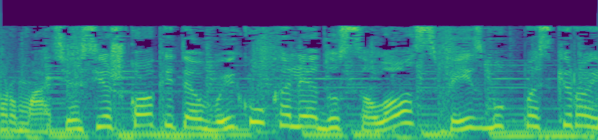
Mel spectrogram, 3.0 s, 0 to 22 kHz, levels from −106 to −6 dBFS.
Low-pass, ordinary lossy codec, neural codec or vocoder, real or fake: 14.4 kHz; MP3, 48 kbps; none; real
